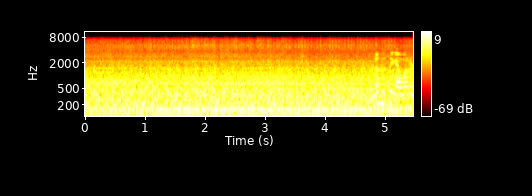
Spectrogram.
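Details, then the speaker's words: M35A2 deuce and a half diesel after fitting an AeroTurbine 3535XL muffler: low even rumble at idle, steady exhaust note, no knocks or rattles; much quieter idle with a throaty growl, healthy. "in the cab whereas you couldn't kind of hear them very well before and now um at idle it's it's much much quieter but there's that throy grow"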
